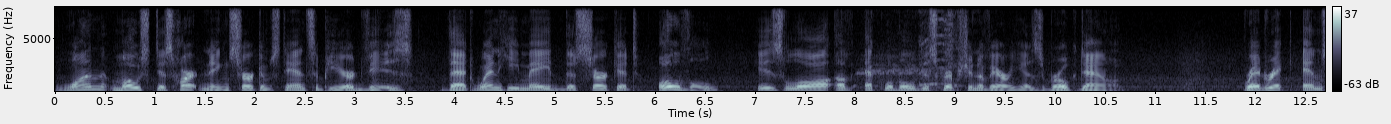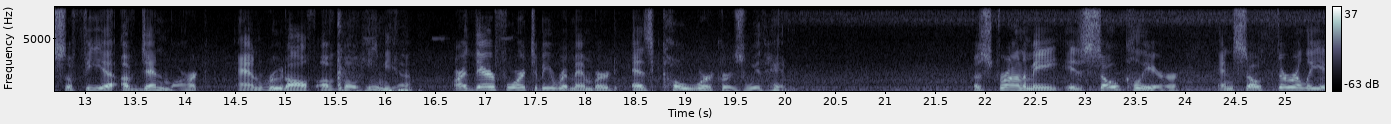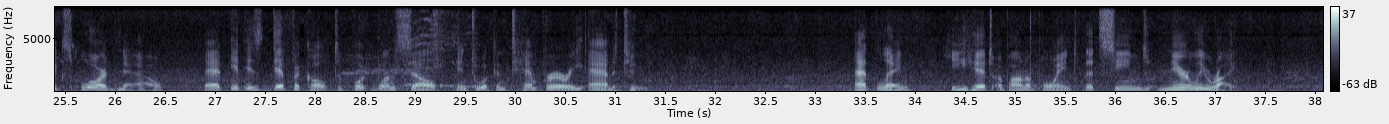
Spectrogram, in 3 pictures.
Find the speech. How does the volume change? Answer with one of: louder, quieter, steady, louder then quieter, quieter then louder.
steady.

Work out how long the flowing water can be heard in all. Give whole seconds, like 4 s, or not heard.
not heard.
